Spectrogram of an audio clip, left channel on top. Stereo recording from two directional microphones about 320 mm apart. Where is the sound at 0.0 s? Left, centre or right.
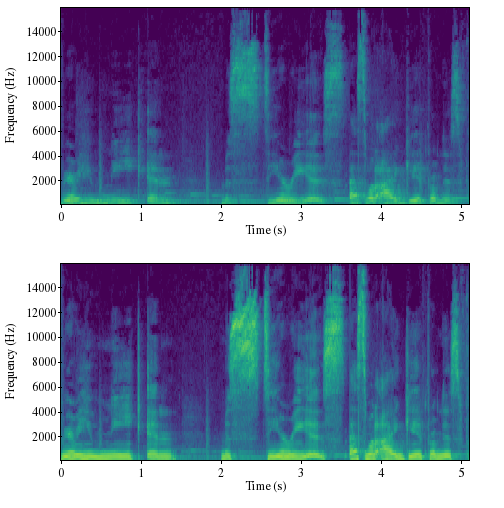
Right.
